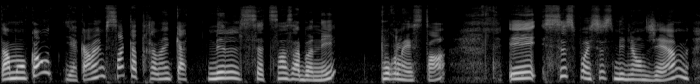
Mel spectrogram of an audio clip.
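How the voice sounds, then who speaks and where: A very slow, lively delivery in a Quebec accent, full of long, frequent pauses, with a dry, close sound and no echo. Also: woman, high pitch for a woman. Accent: Québécois French. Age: 40s. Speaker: graphic designer and TikTok creator. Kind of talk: casual interview. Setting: in a car.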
